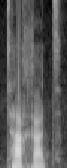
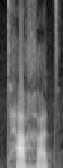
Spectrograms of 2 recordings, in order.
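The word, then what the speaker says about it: תחת: Tachat, initial stress. Tachat, under, beneath.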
